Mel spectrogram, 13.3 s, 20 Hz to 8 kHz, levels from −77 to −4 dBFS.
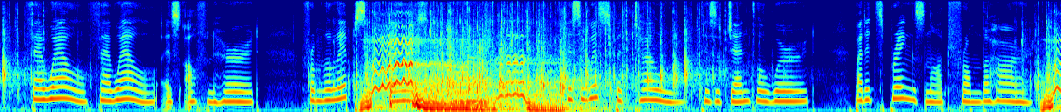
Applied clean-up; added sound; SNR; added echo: none; Livestock, farm animals, working animals; -3 dB; none.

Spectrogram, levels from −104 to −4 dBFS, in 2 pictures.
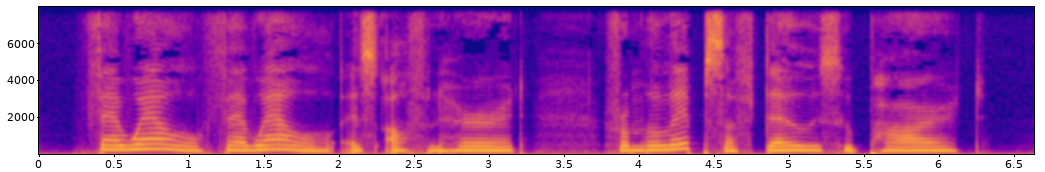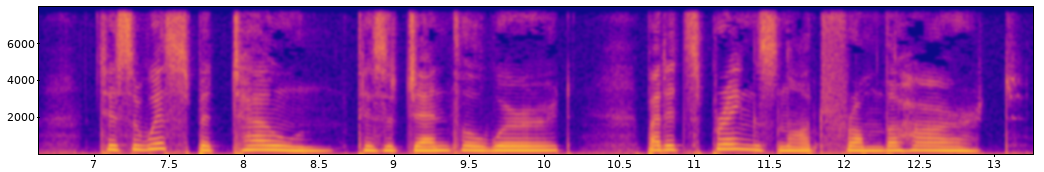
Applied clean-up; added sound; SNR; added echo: none; none; none; none.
